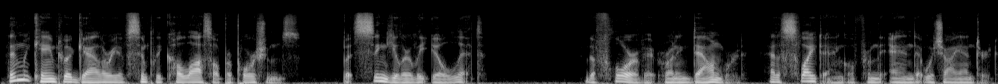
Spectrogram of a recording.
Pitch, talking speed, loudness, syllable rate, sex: 100 Hz, 185 wpm, -19 LUFS, 5.6 syllables/s, male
